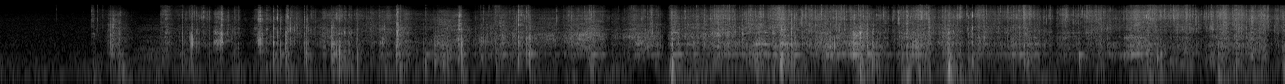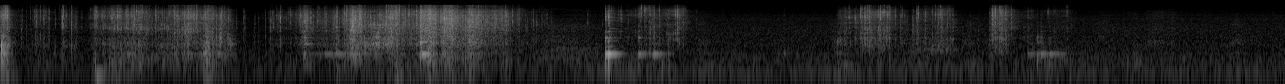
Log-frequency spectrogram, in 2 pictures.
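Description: Cardboard box and plastic wrapping rustling and crinkling in the hands as a flat, notebook-style water bottle is unpacked. The handling runs on from about a second in until about two-thirds through, then comes only in a few brief rustles and a click before going quiet.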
